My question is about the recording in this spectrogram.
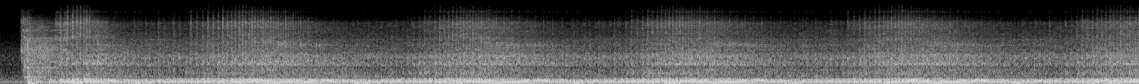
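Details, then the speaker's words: Detroit 3-53 two-stroke diesel after 25 years idle; reversed camshaft corrected, open exhaust, no driveshaft connected, warmed to about 100-150 degrees, small fuel leak found. Fires up and settles into a deep, even drone with smooth rev swells, no knocks or misses. "yeah, she's running really nice. Hook up the drive shaft tomorrow, get an exhaust on this thing, and yeah, it'd be really nice."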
